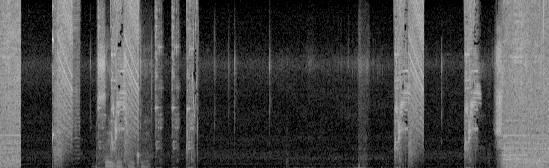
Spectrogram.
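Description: Menu clicks and chimes sound in quick bursts.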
